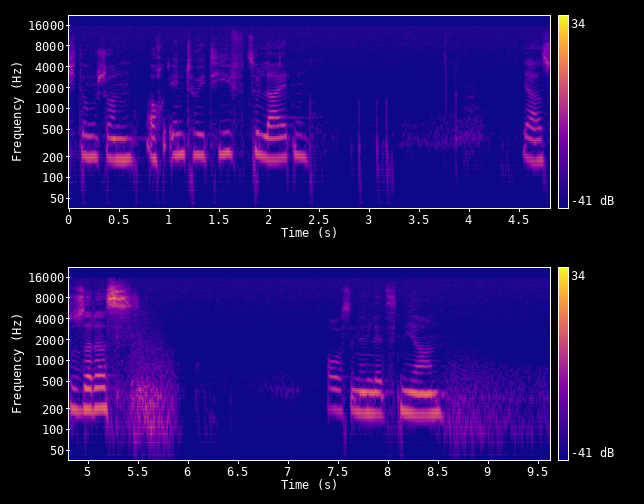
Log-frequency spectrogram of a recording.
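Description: A woman speaks through a microphone in a large echoing hall, in short bursts with pauses.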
